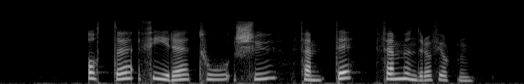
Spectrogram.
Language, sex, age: Norwegian, female, 30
